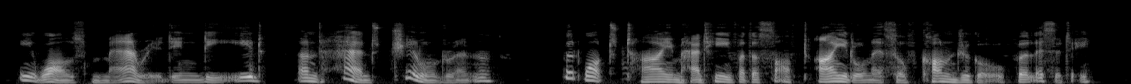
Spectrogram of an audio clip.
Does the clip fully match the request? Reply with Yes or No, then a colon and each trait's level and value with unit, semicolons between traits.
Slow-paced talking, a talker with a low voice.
Yes: slow, 100 wpm; low, 110 Hz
